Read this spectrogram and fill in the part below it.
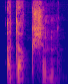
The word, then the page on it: adduction: British English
